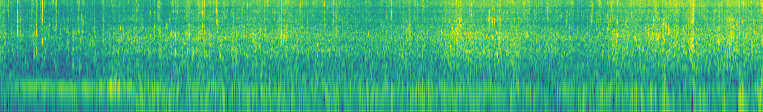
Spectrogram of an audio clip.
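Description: Sea-Doo jet ski engine running at low throttle as the craft moves off slowly, a steady low hum, with water and wind noise on the microphone.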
